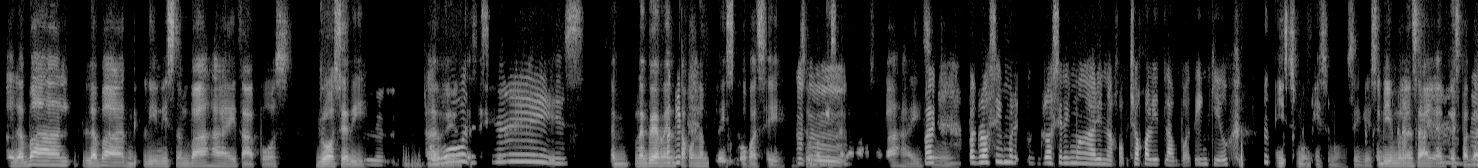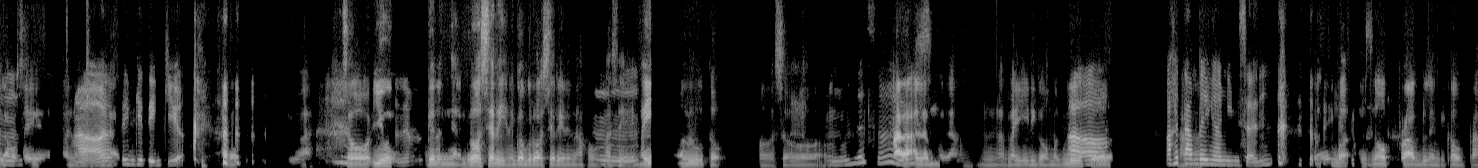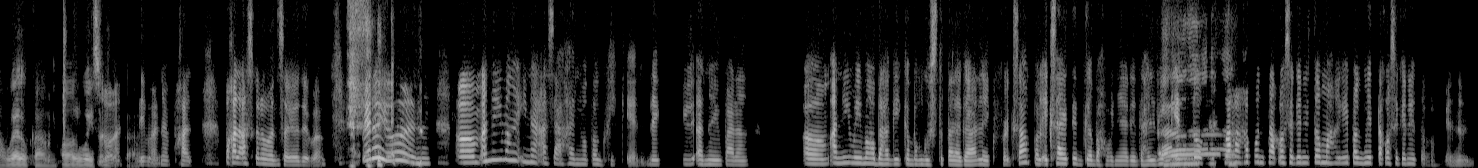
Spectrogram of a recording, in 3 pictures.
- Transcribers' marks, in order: static; other background noise; distorted speech; tapping; laugh; lip smack; laugh; chuckle; chuckle; drawn out: "Ah"
- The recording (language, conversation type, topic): Filipino, unstructured, Ano ang paborito mong gawin tuwing katapusan ng linggo?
